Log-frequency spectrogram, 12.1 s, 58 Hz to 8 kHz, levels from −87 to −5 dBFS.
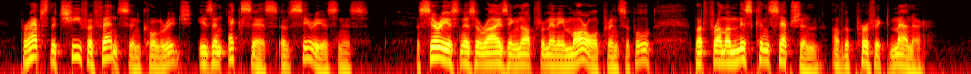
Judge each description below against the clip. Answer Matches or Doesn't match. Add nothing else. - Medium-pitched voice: Doesn't match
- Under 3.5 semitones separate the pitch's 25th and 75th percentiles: Doesn't match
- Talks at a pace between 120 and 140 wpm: Matches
